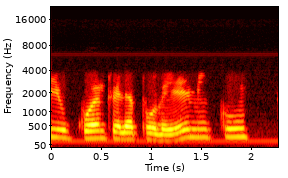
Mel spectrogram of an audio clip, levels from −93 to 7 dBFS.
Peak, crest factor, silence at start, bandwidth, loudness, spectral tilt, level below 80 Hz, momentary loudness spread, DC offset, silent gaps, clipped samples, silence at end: -2 dBFS; 16 dB; 0 s; 6.6 kHz; -19 LUFS; -8 dB/octave; -72 dBFS; 9 LU; under 0.1%; none; under 0.1%; 0.3 s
